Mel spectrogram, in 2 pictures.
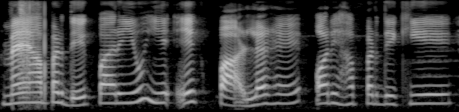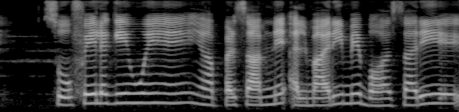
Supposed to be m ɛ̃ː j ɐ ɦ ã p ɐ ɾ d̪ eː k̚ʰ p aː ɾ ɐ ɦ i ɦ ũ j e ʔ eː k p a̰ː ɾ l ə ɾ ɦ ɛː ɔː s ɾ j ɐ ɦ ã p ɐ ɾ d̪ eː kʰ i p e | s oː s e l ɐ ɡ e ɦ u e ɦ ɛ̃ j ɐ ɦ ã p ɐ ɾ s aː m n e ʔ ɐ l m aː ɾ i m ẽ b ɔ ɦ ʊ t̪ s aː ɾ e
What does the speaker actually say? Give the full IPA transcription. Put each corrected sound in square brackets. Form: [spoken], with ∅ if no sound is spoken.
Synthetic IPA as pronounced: m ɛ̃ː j ɐ ɦ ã p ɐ ɾ d̪ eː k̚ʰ p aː ɾ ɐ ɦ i ɦ ũ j e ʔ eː k p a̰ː ɾ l ə ɾ ɦ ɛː ɔː [∅] ɾ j ɐ ɦ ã p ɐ ɾ d̪ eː kʰ i [∅] e | s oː [f] e l ɐ ɡ e ɦ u e ɦ ɛ̃ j ɐ ɦ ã p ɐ ɾ s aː m n e ʔ ɐ l m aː ɾ i m ẽ b ɔ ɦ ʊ t̪ s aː ɾ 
